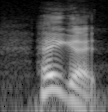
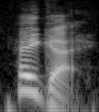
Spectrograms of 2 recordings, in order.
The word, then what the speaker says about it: Haggai: Hey, guy. That's how he pronounces his first name, which is spelled H-A-G-G-A-I. Hey, guy.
